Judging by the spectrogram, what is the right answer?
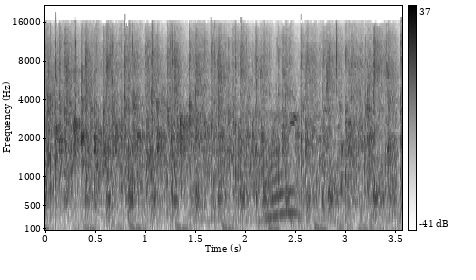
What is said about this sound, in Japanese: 盛大な拍手で始まりました。今回のラジッチは公開収録になっております。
